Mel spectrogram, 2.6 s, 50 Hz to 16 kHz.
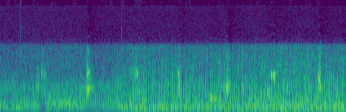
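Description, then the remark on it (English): A car engine, modified to make the car go faster, rumbles steadily, a dense, throaty drone with a rattling vibration running through it and a few faint clicks and taps over the top. “I have done some things to my car to make it go faster, which in turn make it vibrate like an 18-year-old little potty toy.”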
